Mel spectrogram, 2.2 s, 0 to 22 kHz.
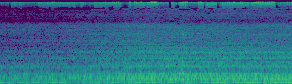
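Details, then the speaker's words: Thermo Pride Spirit Series 80% oil-fired furnace on a simulated call for heat, with the oil delay valve active: a smooth, steady motor-and-fan rush building evenly with no grinding or squeal, a normal prepurge before ignition. "I'm going to imitate a call for heat okay oil delay valve is in action now"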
